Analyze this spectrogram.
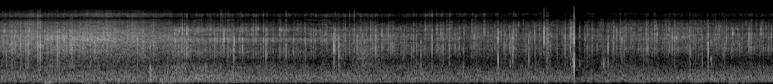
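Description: Sausages frying in oil in a pan on a gas-canister camping stove: a steady sizzle with scattered crackles and spits. A single sharp snap, the loudest moment, comes about two-thirds of the way in.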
